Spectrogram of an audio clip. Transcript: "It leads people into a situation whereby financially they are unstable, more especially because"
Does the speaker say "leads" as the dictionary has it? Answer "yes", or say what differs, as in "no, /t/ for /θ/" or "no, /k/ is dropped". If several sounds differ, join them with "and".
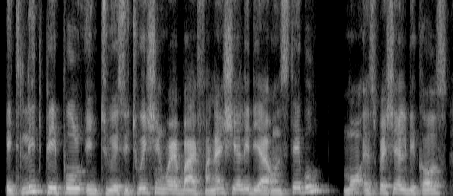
no, /z/ is dropped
